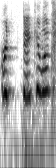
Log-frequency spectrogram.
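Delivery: high laughing through words; can barely speak for laughing. Real, not acted. Laughing to her cohost about the parody.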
